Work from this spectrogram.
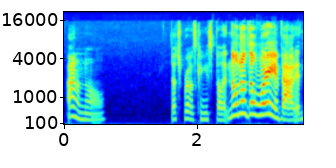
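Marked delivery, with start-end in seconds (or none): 2.5-3.6 higher, louder, fast brush-off; flustered. Real, not acted. Streamer dodging a viewer's question, flustered. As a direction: hurriedly wave the question away.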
